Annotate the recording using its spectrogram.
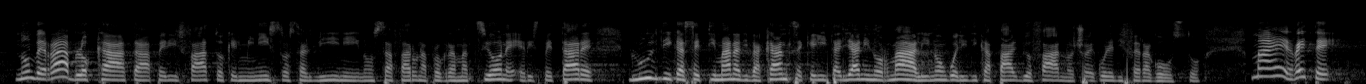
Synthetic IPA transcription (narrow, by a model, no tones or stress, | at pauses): noɱverːablokːaːt̪apeɾilfat̪ːok̟eilminist̪ɾosalviːninonsafːaːɾeunapɾoɡɾamːat̪sːjoːneʔːrːispet̪ːaːɾe | lult̪ikaset̪ːimaːnad̪ivakant̪sek̟eʎit̪aʎːaːninormaːlinoŋkwelːid̪ikapːalbjofanːot͡ʃoɛkːwelːed̪ifɛrːaɡost̪o | maɛrɛːt̪e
